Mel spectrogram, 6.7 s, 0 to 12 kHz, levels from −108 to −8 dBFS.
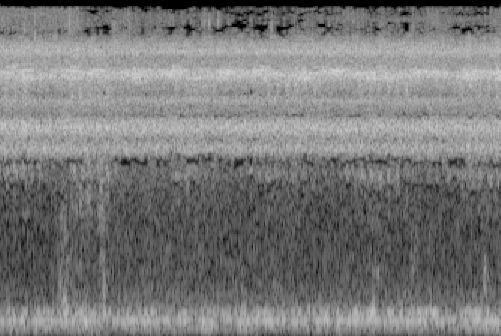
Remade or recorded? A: recorded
